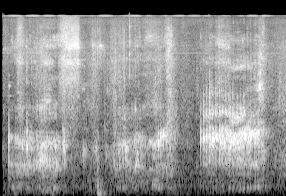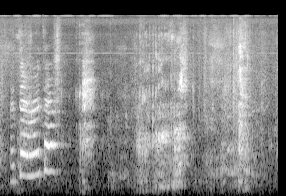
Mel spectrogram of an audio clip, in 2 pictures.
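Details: Three French bulldogs, two adults against one little puppy, playing tug-of-war indoors; rough noisy growls in bursts with short gaps, a few brief higher whiny tones near the middle, and some human speech.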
